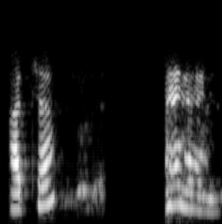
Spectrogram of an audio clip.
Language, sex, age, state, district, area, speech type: Bengali, female, 60+, West Bengal, Hooghly, rural, conversation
